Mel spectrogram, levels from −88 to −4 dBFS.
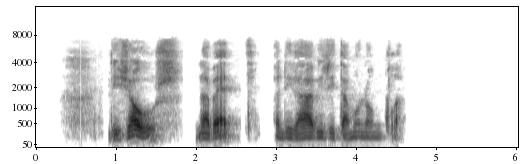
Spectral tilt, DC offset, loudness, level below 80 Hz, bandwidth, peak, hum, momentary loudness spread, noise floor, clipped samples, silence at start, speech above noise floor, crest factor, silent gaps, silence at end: -4.5 dB/octave; under 0.1%; -25 LUFS; -72 dBFS; 7.6 kHz; -4 dBFS; none; 24 LU; -47 dBFS; under 0.1%; 0.4 s; 22 dB; 24 dB; 1.84-1.98 s, 2.57-2.61 s, 2.80-2.95 s; 1.5 s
